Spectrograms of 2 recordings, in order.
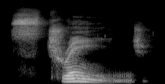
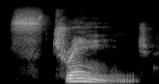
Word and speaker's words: strange: So it's strange. Strange. Very very hard. Did you know that when t and r are together in English, the letter t is pronounced as a ch?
